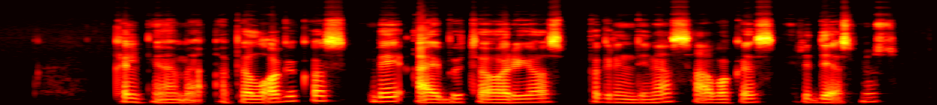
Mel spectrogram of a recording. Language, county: Lithuanian, Alytus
